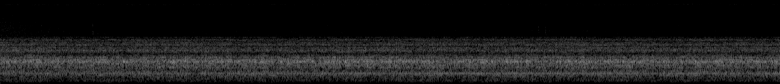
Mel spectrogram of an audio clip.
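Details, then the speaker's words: National Panasonic RQ-434DS 1970s boombox radio after changing some components, aerial wires loose: steady static hiss, station only vaguely heard; owner suspects a faulty mixer transistor, unconfirmed, repair postponed. "i can vaguely hear the station but they'll be getting very nothing out of it so it would have to be one of the mixer transistor which means this will go to bed for another time"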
